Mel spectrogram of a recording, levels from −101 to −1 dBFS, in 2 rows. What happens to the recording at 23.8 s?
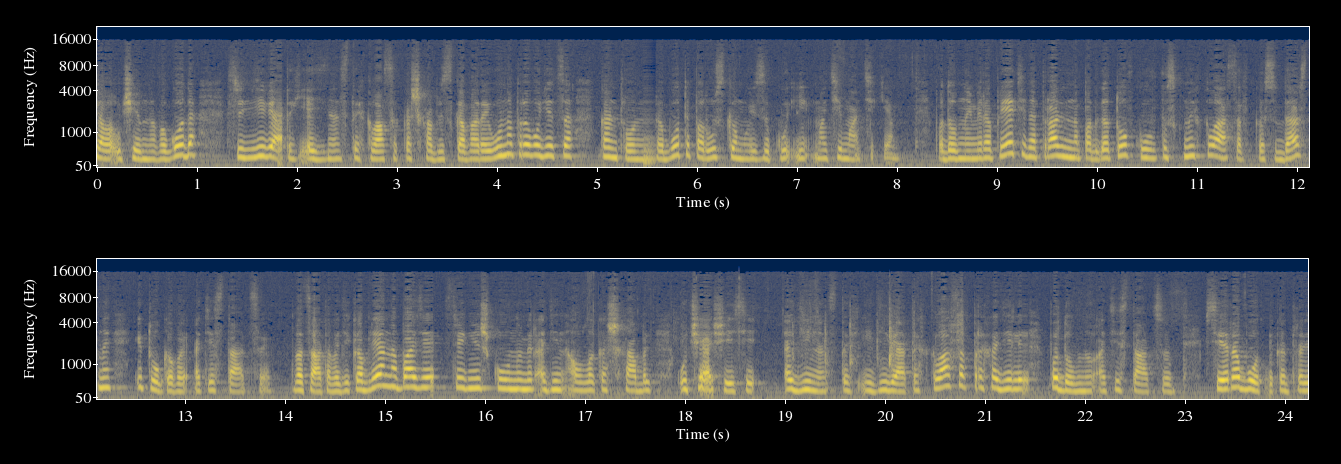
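At 23.81 s, lost LE Audio frames interrupt the Bluetooth stream for 40 ms, until 23.85 s, which fits a run of four 10 ms frames. With no data arriving, the LC3 decoder fills the gap by repeating the last good spectrum with its signs randomised, fading it after the first few frames. Any tone at that moment smears into noise for the length of the gap before the normal signal resumes.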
